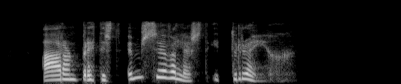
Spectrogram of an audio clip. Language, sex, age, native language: Icelandic, female, 40-49, Icelandic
